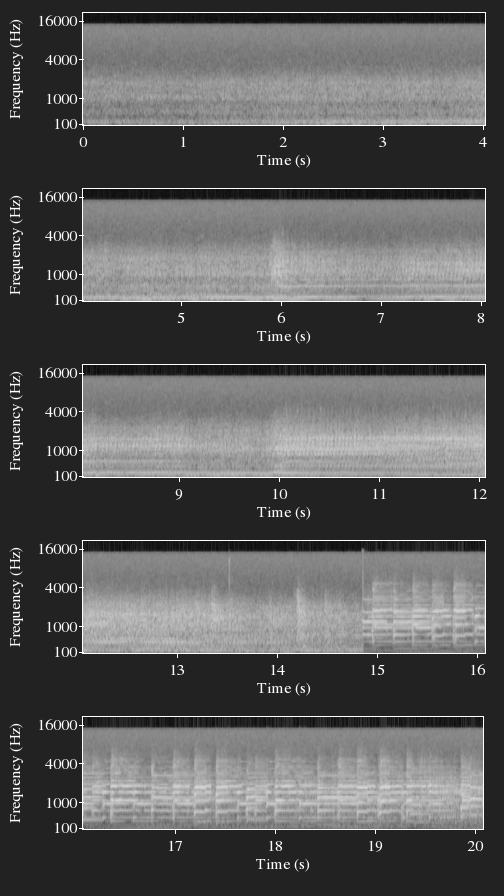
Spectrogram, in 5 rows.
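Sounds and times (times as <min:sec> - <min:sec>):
truck engine approaching: 0:00.0 - 0:20.0.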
